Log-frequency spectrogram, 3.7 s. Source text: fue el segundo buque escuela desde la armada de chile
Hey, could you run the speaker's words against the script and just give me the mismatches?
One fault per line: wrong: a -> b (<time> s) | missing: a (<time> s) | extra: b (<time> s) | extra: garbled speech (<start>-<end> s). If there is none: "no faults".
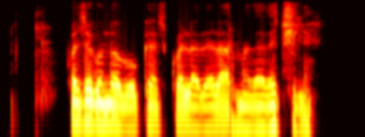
wrong: desde -> de (2.0 s)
